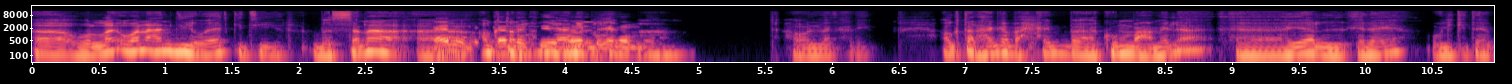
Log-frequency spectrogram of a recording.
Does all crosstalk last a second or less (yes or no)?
no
